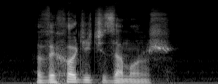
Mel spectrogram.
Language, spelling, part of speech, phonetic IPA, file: Polish, wychodzić za mąż, phrase, [vɨˈxɔd͡ʑid͡ʑ ˈza‿mɔ̃w̃ʃ], Pl-wychodzić za mąż.ogg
